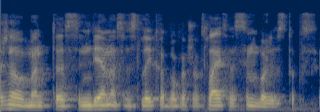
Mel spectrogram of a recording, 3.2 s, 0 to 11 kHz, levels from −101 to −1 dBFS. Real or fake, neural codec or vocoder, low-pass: fake; codec, 16 kHz, 4 kbps, FreqCodec, larger model; 7.2 kHz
